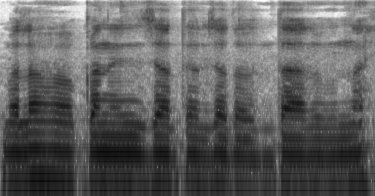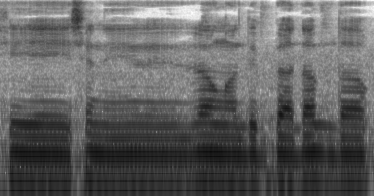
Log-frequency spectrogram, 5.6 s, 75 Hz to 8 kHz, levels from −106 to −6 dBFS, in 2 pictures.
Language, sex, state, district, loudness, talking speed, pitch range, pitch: Chakma, male, Tripura, Dhalai, -18 LUFS, 115 wpm, 100-105 Hz, 100 Hz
